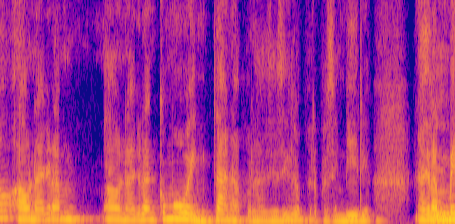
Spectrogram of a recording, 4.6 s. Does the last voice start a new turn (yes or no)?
no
